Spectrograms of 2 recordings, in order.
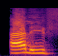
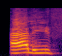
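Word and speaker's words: ألف: করব কোন জায়গা থেকে মুখের খালি জায়গা থেকে আর শেষের দিকে এসে নিচের ঠোঁটের পেট এই সামনের উপরের দুই দাঁতের আগার সঙ্গে লাগিয়ে হালকা বাতাস বের হবে আলিফ আলিফ আলিফ ঠিক আছে ওকে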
